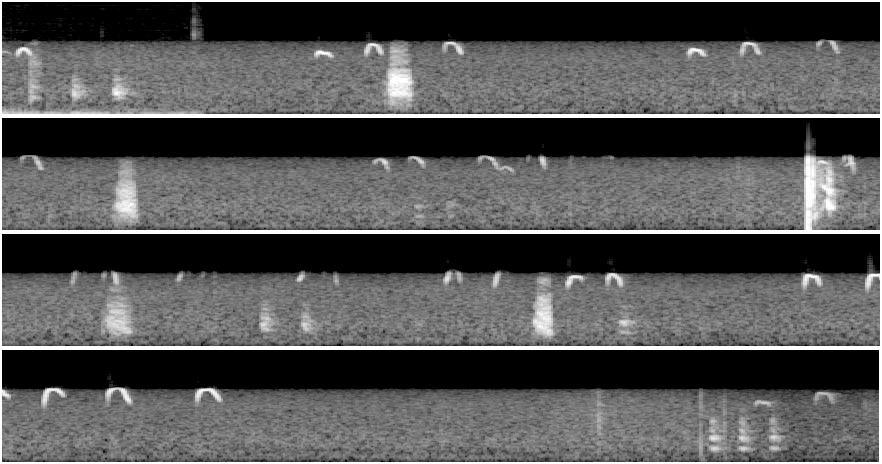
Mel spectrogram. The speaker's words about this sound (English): I know what made me feel good, hearing the soft peeps of day-old chickens who just hatched underneath their mother hen.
